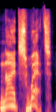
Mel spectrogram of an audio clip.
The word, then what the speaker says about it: Night Sweats: Я понял, что я не совсем правильно произношу название. Звучит как «Ночные конфетки». Но нет, «Night Sweats». Так называется эта группа.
